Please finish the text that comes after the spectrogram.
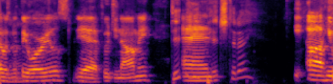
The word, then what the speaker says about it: Shintaro Fujinami: Ottavino, but there are some other guys like Shintaro Fujinami. Is that how you pronounce his name? Yeah, the Japanese guy was with the Orioles. Yeah, Fujinami.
